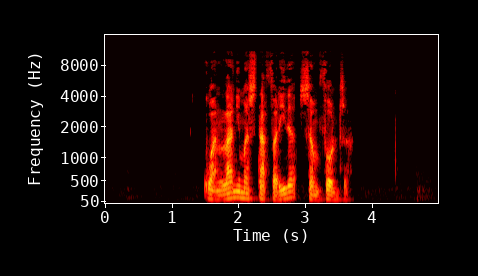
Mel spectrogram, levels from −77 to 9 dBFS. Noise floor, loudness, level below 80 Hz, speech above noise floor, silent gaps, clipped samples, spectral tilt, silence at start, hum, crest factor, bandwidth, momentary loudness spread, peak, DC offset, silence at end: -75 dBFS; -23 LUFS; -56 dBFS; 52 dB; none; under 0.1%; -4 dB/octave; 1.5 s; none; 24 dB; 11.5 kHz; 7 LU; -4 dBFS; under 0.1%; 1.3 s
